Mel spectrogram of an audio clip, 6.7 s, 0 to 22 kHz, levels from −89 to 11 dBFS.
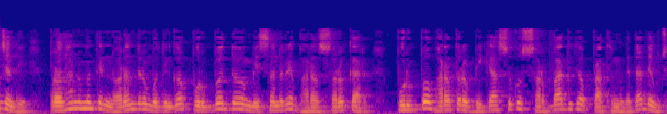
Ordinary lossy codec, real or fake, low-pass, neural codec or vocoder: none; real; none; none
